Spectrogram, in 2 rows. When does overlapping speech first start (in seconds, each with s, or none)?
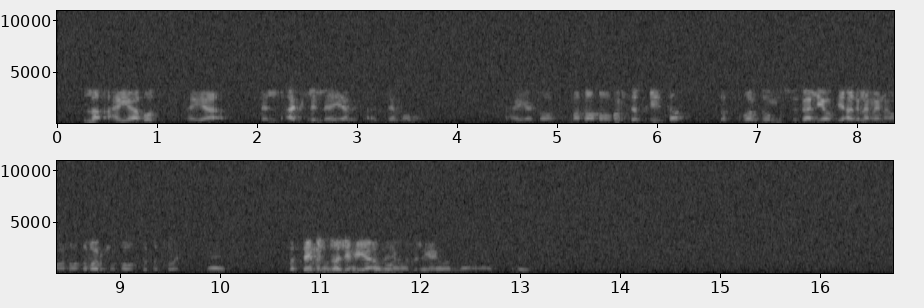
10.9 s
